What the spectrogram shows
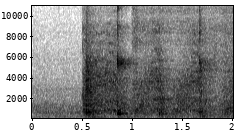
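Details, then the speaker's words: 1968 Chevy C10 with 2005 Ford Explorer suspension and a small cam, starting after a jump pack: the starter cranks, then the engine catches with a ragged, uneven bark that struggles to settle. "it's it's having trouble it's got too much there you go"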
